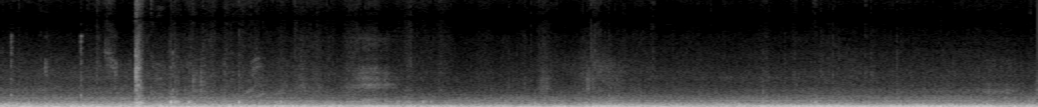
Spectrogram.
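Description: A car overtaking on a road, heard from inside a moving vehicle driven by an older man: steady, loud rumble of engine and road noise with wind buffeting, continuous for the whole stretch without a distinct pass-by swell, and no talking.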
